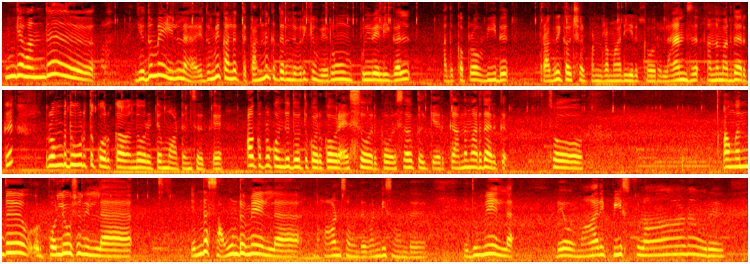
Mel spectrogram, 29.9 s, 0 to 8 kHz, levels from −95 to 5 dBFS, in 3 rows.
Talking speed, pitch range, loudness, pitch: 135 wpm, 215-280 Hz, -21 LUFS, 240 Hz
